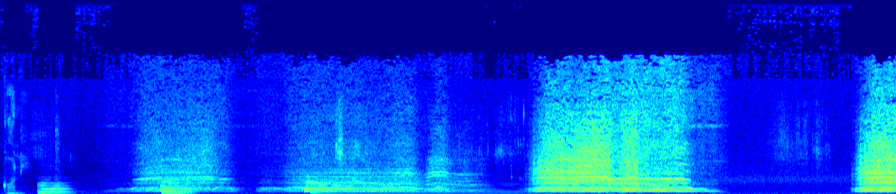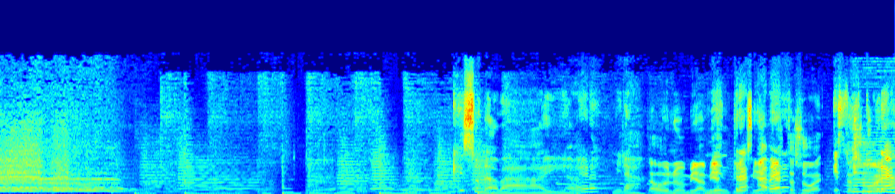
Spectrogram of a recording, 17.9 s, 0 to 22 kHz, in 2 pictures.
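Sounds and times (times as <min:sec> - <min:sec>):
speech: 0:00.1 - 0:00.5, 0:15.6 - 0:17.9
steam train hissing steam: 0:01.1 - 0:07.3, 0:08.5 - 0:10.4
steam train rhythmic chugging: 0:01.1 - 0:07.3, 0:08.5 - 0:15.4, 0:17.4 - 0:17.9
steam train whistle blasts: 0:01.2 - 0:07.3, 0:08.5 - 0:13.6, 0:17.4 - 0:17.9.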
